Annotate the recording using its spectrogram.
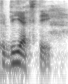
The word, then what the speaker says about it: DxD: One episode of a show called High School D times D. I don't know if either of you have seen DXD. – Or heard of that. – It's normally DXD. Pronounced DXD.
